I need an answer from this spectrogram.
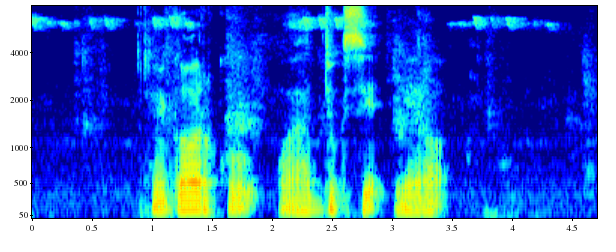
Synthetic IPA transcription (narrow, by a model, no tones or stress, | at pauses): rɪɡɔːrkʰʊwɑːd̪uɡsɪmɪɾɔ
